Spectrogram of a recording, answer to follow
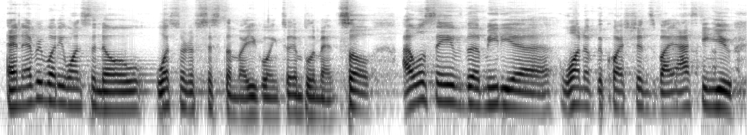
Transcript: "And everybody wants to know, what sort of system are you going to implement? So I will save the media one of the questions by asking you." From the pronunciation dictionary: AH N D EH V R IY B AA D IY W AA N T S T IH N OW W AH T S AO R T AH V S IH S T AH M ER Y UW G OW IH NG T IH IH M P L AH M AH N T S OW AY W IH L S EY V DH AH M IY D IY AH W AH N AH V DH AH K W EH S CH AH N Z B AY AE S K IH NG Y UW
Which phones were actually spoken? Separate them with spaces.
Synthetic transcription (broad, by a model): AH N EH V R IY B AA D IY W AA N T S T IH N OW W AH T S AO R T AH V S IH S T AH M ER Y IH G OW IH NG T IH IH M P L AH M AH N T S OW AY W IH L S EY V DH AH M IY D IY AH W AH N AH V DH AH K W EH S CH AH N Z B AY AE S K IH NG Y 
